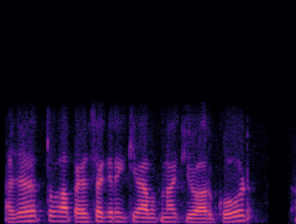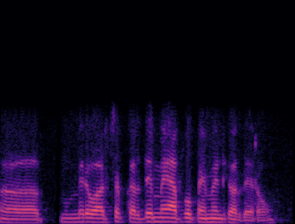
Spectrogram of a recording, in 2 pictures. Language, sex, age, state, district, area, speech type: Urdu, male, 18-30, Delhi, East Delhi, urban, conversation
